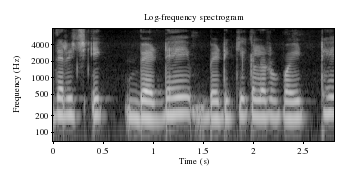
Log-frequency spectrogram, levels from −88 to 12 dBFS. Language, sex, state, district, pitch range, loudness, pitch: Hindi, female, Chhattisgarh, Raipur, 190-210 Hz, -17 LUFS, 200 Hz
